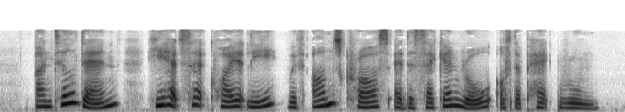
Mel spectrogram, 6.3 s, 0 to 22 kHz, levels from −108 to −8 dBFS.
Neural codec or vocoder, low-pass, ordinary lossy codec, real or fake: codec, 24 kHz, 0.9 kbps, WavTokenizer, small release; 7.2 kHz; MP3, 48 kbps; fake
